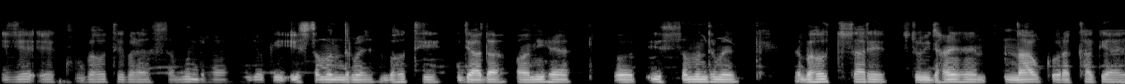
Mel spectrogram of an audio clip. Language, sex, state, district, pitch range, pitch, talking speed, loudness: Hindi, male, Jharkhand, Sahebganj, 110-115 Hz, 115 Hz, 155 wpm, -22 LUFS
